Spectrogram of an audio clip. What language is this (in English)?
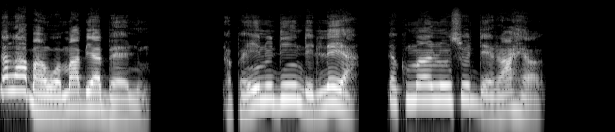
Akan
